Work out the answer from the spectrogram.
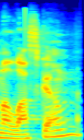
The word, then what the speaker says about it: molluscum: It's called molluscum.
